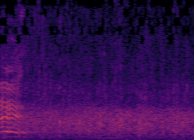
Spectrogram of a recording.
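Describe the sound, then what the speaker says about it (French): Audience applause at a televised show on women's participation in an inclusive national dialogue, a steady mass of clapping that holds at one level throughout the short stretch, with a brief voice heard at the very start. "Et toujours sous vos applaudissements, nous allons accueillir Madame Koumandial Marie Nanalbaï"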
